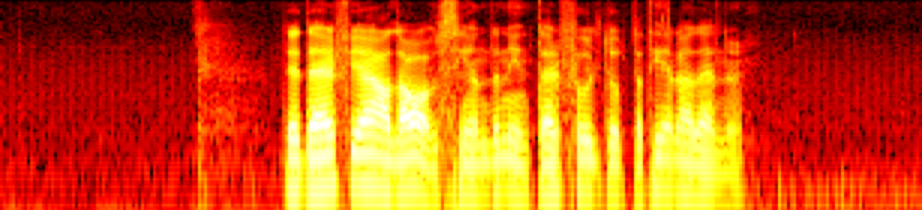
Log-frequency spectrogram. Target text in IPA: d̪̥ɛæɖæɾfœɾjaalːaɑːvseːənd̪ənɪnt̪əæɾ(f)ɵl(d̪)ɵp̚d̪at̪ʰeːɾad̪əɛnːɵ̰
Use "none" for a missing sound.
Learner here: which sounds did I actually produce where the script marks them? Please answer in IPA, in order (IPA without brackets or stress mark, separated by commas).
f, t̪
